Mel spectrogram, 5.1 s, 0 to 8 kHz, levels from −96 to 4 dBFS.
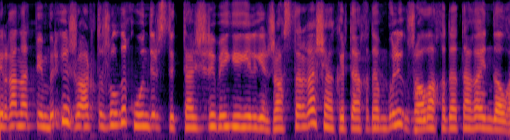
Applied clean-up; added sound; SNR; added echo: neural mask model DeepFilterNet 3.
